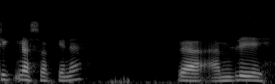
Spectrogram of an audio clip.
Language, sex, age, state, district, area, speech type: Nepali, female, 45-60, West Bengal, Kalimpong, rural, spontaneous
